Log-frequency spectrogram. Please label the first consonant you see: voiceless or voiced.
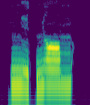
voiced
